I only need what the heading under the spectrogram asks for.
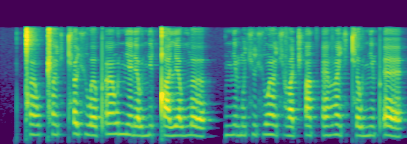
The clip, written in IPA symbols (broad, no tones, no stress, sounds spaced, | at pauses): ǀ ə̃ː w ǁ ə̃ː ç cʰ œ ç w ə pʼ œ̃ː w nʲ ɛ̃ ɾʲ a w nʲ ə ǃ a lʲ a w ŋ ə | nʲ ɛ̃ b ə̃ ç œ ç w ə̃ː ç v a t͡ʃʼ ã t͡sʼ ɛ̃ v ɛ̃ ç cʰ ə w nʲ ẽ pʼ ɛ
